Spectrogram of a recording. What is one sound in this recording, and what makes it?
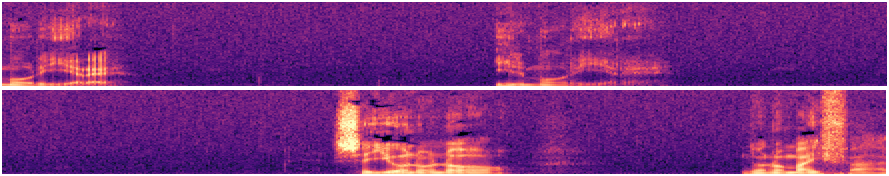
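An elderly man speaks slowly and calmly into a microphone in a large hall, with pauses between phrases.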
